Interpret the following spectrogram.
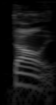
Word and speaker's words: Dahl: Dolly, okay. I learned the correct pronunciation, and then I forgot which one was which, and then I was confused.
